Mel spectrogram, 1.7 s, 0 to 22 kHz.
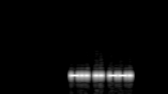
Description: Morse code, heard as a keyed tone, about 53 wpm, 700 Hz. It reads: DIG
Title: Sentences from Top 1600 Words - New Word Drill Alt - 50wpm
